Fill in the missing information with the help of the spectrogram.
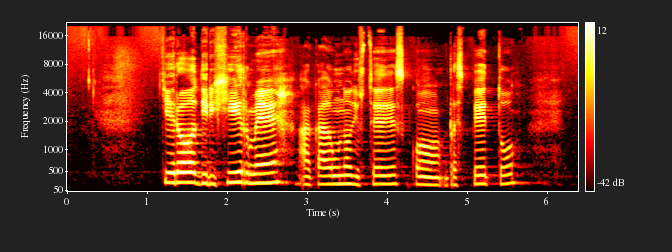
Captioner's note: speaking in foreign language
